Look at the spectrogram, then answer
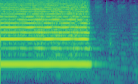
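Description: A single sustained flute B flat, steady and clear with a bright tone, held for almost a second before cutting off, leaving a faint low hum behind.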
